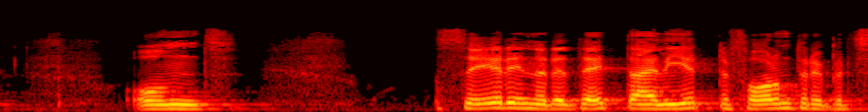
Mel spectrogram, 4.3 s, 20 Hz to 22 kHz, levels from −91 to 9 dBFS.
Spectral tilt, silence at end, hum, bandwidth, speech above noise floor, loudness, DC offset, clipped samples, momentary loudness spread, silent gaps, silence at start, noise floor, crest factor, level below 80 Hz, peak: -5 dB/octave; 0 s; none; 7.6 kHz; 39 dB; -28 LUFS; under 0.1%; under 0.1%; 6 LU; none; 0.65 s; -66 dBFS; 18 dB; -70 dBFS; -12 dBFS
